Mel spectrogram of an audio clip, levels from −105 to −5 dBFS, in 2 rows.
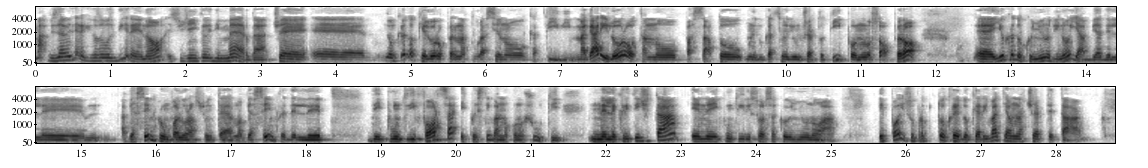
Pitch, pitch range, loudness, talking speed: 125 Hz, 115-145 Hz, -25 LUFS, 170 wpm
